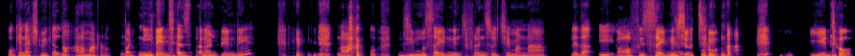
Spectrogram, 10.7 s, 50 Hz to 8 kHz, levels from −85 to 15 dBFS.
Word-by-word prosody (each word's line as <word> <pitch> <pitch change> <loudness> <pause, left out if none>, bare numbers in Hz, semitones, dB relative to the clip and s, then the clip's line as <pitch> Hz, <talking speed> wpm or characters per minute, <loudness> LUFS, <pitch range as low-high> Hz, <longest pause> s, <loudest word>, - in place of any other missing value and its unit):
Okay 200 +2 -2
next 175 +3 0
week 190 -1 -4
వెళ్దాం. 180 0 -3
అలా 190 - -1
మాట్లాడుకుంటాం. 125 - -5
బట్ 205 -4 -2
నేను 175 0 +3
ఏం 200 - 0
చేస్తానంటే 155 -8 0
అండి 115 - -3 1.2
నాకు - - +3 0.4
జిమ్ 145 +5 0
సైడ్ 170 -2 +2
నుంచి 170 0 -8
ఫ్రెండ్స్ 130 +1 -4
వచ్చేయమన్నా 110 -5 -5 0.5
లేదా 175 +5 +3 0.2
ఈ - - +2 0.3
ఆఫీస్ 175 +3 -2
సైడ్ 170 -3 +7
నుంచి 155 - +4
వచ్చేమన్నా 220 +5 +2 1.1
ఏంటో 180 - +5
170 Hz, 135 wpm, -22 LUFS, 135-180 Hz, 1.2 s, సైడ్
